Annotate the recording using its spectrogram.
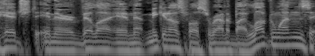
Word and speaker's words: Mykonos: The couple told People in a joint statement, we chose to celebrate our love by getting married at our villa in Mykonos. – Mykonos.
